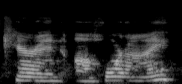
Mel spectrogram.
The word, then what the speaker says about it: Horney: One of them is Karen Horney, which I appreciate that proper pronunciation.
